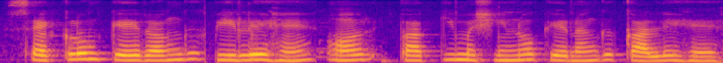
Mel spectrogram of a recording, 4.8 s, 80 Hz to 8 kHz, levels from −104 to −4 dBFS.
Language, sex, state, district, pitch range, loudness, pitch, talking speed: Hindi, female, Chhattisgarh, Bastar, 215-245 Hz, -23 LUFS, 230 Hz, 135 wpm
